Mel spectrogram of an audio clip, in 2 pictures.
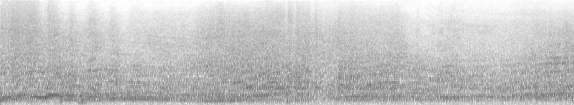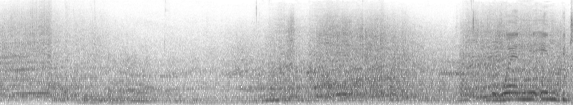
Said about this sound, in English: Okay, so they started the car.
